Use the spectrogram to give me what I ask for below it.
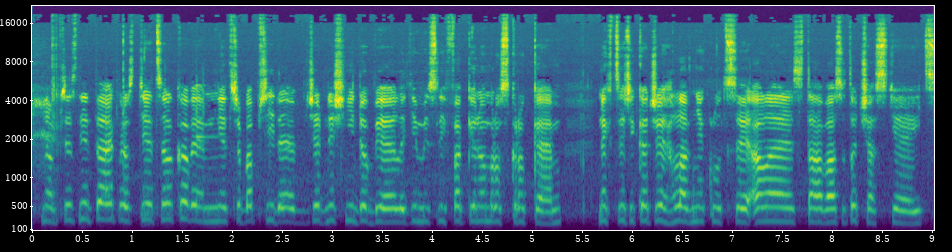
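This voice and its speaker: A woman speaks in a high pitch with a bright, sharp tone and monotone, flat intonation. The sound is dry and close, with no echo. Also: moderate pace. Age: young. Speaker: podcast co-host. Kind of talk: casual chat.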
